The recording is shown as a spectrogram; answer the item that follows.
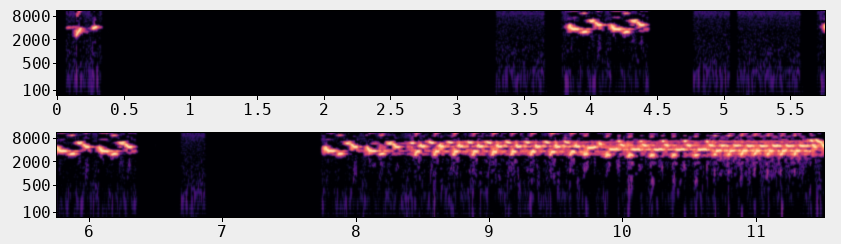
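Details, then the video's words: Moroccan Sebtaoui-style song of a European goldfinch from an old, cleaned cassette: a few isolated chirps and short twittering clusters, then a fast, continuous metallic trill of rapidly repeated high notes lasting several seconds. "CANTO DEL JILGUERO ** شريط نادر و قديم للتغريد الحسون بالنمط السبتاوي المغربي"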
